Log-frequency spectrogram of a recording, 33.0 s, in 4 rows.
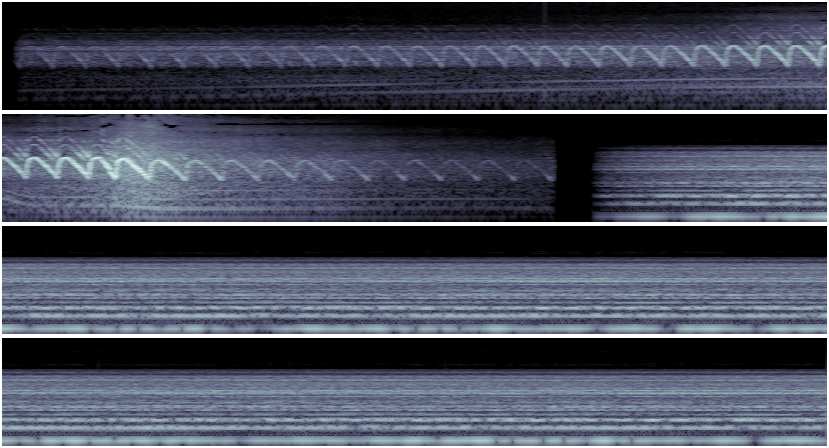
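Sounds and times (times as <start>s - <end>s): emergency siren yelping: 0.2s - 13.8s
vehicle engine passing: 0.4s - 13.7s.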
